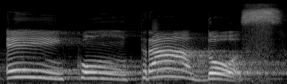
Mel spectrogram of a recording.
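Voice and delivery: ENCONTRADOS slow, each syllable drawn out; slow word presentation. Shown as a demonstration. Teacher introduces a word, ENCONTRADOS slow and measured. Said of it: "mais uma palavrinha".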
